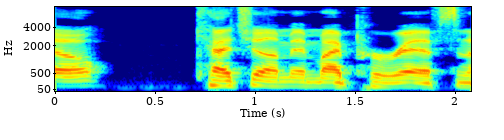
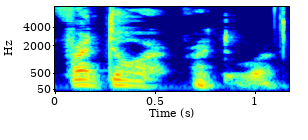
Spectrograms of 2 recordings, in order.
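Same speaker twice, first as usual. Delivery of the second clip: hushed, breathy whisper under the breath; 2 semitones higher, 9 dB quieter than usual. Speaker retelling pointing toward the front door: retelling a whisper. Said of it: "But I'm like whispering it".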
